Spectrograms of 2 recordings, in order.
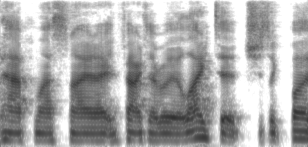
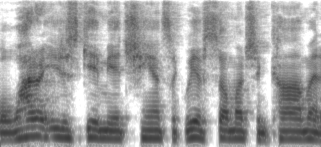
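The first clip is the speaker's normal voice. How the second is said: mock agitated woman voice, higher pitch; 2 semitones higher than usual. Retelling a woman's words as she pressed for a chance; imitating an agitated woman. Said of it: "getting agitated".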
